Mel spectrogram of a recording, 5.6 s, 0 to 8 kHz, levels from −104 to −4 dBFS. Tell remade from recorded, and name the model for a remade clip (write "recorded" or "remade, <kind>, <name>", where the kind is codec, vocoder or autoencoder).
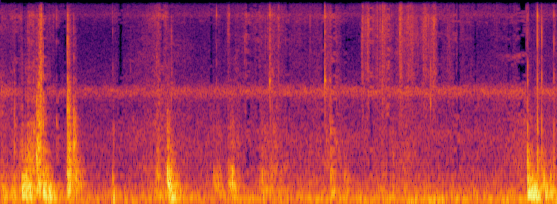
recorded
